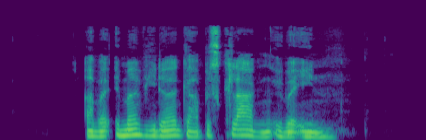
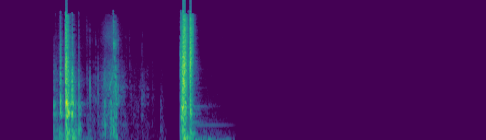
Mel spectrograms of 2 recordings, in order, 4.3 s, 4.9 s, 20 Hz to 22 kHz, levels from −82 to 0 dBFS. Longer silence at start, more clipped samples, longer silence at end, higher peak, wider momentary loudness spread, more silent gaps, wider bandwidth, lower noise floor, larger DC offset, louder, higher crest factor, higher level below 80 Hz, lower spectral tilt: first, 0.85 s vs 0.6 s; second, under 0.1% vs 0.2%; second, 0.9 s vs 2.95 s; second, -4 dBFS vs 0 dBFS; second, 6 LU vs 21 LU; second, none vs 1.68-1.80 s; second, 11.5 kHz vs 16.5 kHz; first, -81 dBFS vs -51 dBFS; neither; second, -22 LUFS vs -13 LUFS; about the same, 20 dB vs 22 dB; about the same, -42 dBFS vs -44 dBFS; first, -4.5 dB/octave vs 0 dB/octave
